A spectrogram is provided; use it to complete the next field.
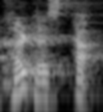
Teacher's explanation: మనకి తెలుగులో అలవాటు ఉన్నది ఏంటంటే ఒత్తు థ అని కూడా ధాలా పలుకుతాం, రాధాము అని.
